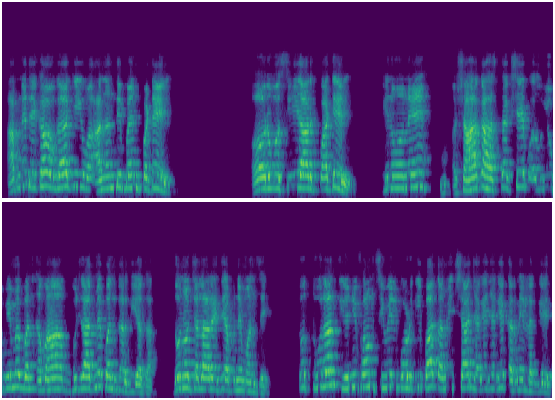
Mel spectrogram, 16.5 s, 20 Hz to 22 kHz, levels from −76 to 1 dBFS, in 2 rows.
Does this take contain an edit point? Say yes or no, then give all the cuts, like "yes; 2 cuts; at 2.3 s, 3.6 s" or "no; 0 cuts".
no; 0 cuts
